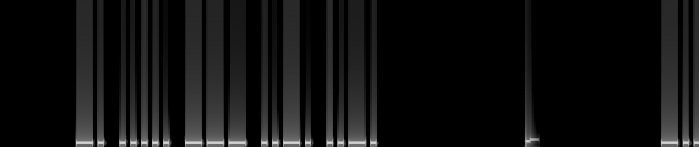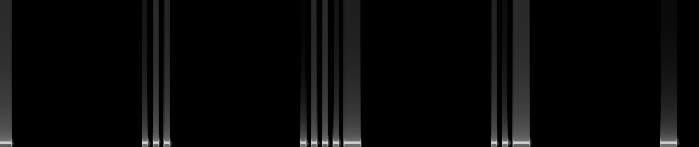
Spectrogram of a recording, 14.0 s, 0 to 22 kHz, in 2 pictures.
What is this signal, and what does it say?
Morse code, heard as a keyed tone, about 22 wpm, spaced as for 9 wpm, 700 Hz. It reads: N5OFF KS4UT
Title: USA Call Signs - 5 Characters - 8x Character Spacing - 22wpm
